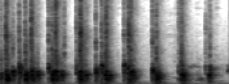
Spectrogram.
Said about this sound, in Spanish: Recibimos con un gran aplauso en nuestro programa Estrellas del Deporte a Rodrigo Goldberg, el polaco. ¡Fuerte los aplausos, muchachos!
